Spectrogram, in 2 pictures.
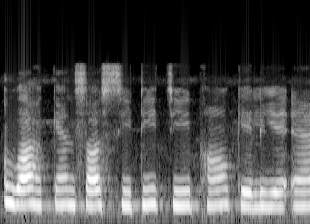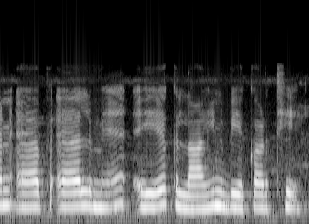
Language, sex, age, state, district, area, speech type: Hindi, female, 60+, Bihar, Madhepura, urban, read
